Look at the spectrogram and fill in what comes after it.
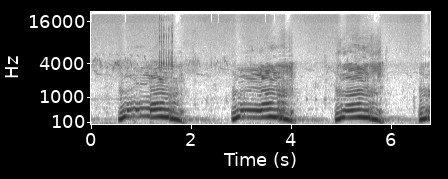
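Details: A male lion calls close by in the morning, deep moaning roars swelling and fading over about a second, repeated every two seconds, while heading toward other calling lions; impala alarm calling nearby; lion.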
